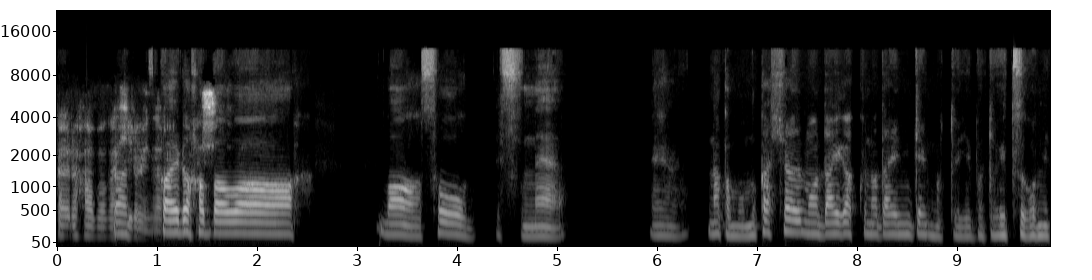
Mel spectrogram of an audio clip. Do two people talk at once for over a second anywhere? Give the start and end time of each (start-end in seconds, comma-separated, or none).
0.5-1.9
